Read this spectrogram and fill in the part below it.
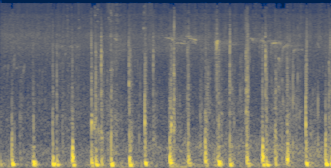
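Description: Horse hooves clip-clopping in the video game Kingdom Come Deliverance, a quiet, steady trotting rhythm of distinct clopping beats over a low hum.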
